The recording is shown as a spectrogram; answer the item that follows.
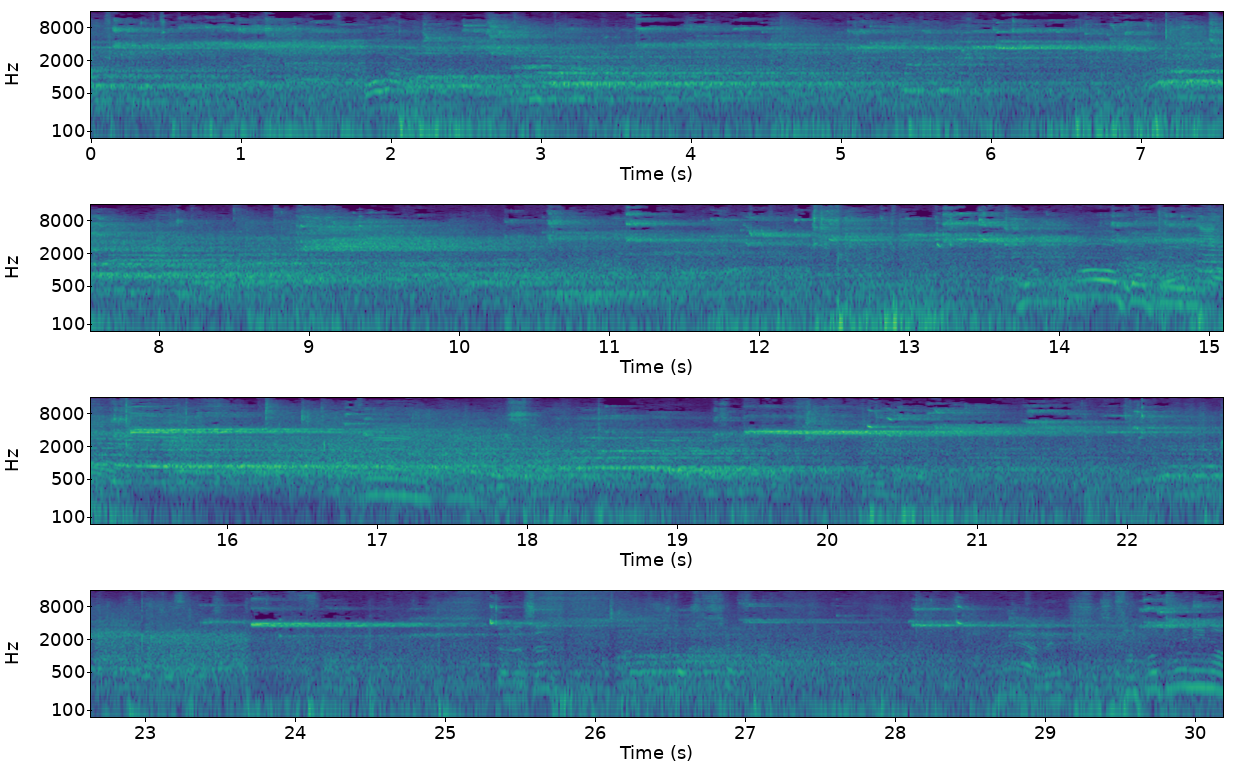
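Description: Handball match in a sports hall: the ball bouncing on the court floor amid players' and onlookers' shouts, all echoing in the large hall.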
